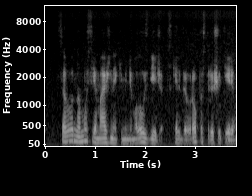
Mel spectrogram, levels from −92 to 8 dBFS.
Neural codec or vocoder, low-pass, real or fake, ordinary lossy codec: vocoder, 48 kHz, 128 mel bands, Vocos; 10.8 kHz; fake; AAC, 64 kbps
